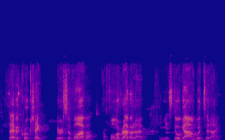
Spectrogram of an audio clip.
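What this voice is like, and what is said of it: Announcer-style radio voice. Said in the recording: “my radio podcast voice”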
